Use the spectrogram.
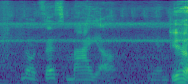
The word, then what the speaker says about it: Maya: Mia Angelou. Mama. Mama. Mia. No, that's Maya.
